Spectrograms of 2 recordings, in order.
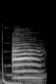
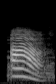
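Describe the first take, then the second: First: It is short and light with no contour. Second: The pitch falls sharply from high to low. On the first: "tidak berisikan nada ... ringan dan pelan" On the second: "turun ke bawah kanan ... seperti orang menyentak"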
